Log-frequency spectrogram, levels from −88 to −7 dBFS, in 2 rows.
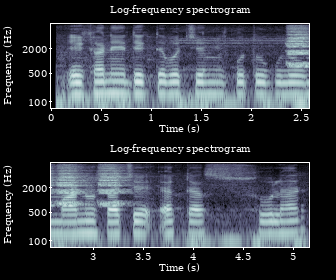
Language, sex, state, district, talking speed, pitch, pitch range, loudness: Bengali, male, West Bengal, Malda, 105 wpm, 150 Hz, 145-155 Hz, -21 LUFS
